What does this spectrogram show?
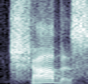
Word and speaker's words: Shabazz: Uh the the way my grandfather uh pronounced it was like the Z was like an S, Shabazz. Shabazz, interesting.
